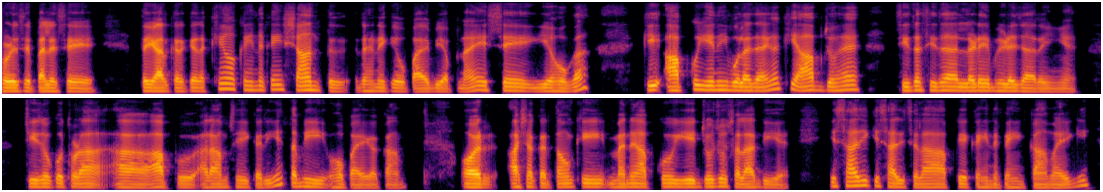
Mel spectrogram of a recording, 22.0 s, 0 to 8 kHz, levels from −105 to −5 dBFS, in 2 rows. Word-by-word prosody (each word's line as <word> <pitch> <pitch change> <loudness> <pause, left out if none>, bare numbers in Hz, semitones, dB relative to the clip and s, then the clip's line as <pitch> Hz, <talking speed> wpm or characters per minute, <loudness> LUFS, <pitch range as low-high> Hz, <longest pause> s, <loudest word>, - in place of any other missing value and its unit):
थोड़े 105 -1 +7
से 105 +1 0
पहले 100 0 +2
से 95 -1 0 0.5
तैयार 105 -1 +7
करके 100 +3 -1
रखें 115 +11 -4
और 175 -1 +2
कहीं 140 -1 -3
न 140 0 -4
कहीं 155 +2 -3
शांत 135 -2 +3
रहने 105 +1 -4
के 105 - -4
उपाय 95 -1 +1
भी 105 +1 -3
अपनाएँ। 115 +8 -1
इससे 135 -2 -1 0.3
ये - - +2
होगा 105 - 0 0.6
कि 140 +1 +4
आपको 125 +4 +5
ये 140 -1 +3
नहीं 140 0 0
बोला 125 -2 +4
जाएगा 120 +7 +1
कि 180 - -3
आप 130 +2 +3
जो 125 -1 0
है 145 +3 0 0.4
सीधा-सीधा, 125 0 +1
लड़े-भीड़े 115 -1 +2
जा 105 -2 +1
रही 95 -1 -6
हैं। 95 -1 -9 0.5
चीज़ों 110 0 +1
को 110 0 0
थोड़ा 110 -1 +2
अ, 100 +1 -5 0.4
आप 105 -1 -1
आराम 105 +1 0
से 110 +1 -9
ही 105 - -3
करिए 105 - -4
तभी 115 -3 0
हो 100 +1 -3
पाएगा 90 0 -3
काम। 90 +1 -9 0.6
और 105 -2 +7 0.2
आशा - - +3
करता 105 0 -2
हूँ 110 +1 0
कि 115 -1 0
मैंने 105 +1 -1
आपको 110 +1 0
ये 110 +1 +2
जो-जो 115 +1 0
सलाह 100 -2 +1
दी 100 -1 -7
है, 90 -3 -7 0.4
ये 130 - -2
सारी 145 +4 +3
की 140 - -5
सारी 110 -4 0
सलाह 105 -1 -1
आपके 105 +1 -3
कहीं 100 0 -7
न 100 - -7
कहीं 95 +1 -7
काम 95 0 -3
आएगी 100 - -4
110 Hz, 195 wpm, -26 LUFS, 100-125 Hz, 0.6 s, थोड़े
